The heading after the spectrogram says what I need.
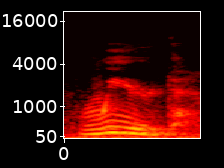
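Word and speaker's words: wyrd: Belief in, reliance on, trust in, this notion of weird. Weird, as it's pronounced. Not modern English, weird.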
